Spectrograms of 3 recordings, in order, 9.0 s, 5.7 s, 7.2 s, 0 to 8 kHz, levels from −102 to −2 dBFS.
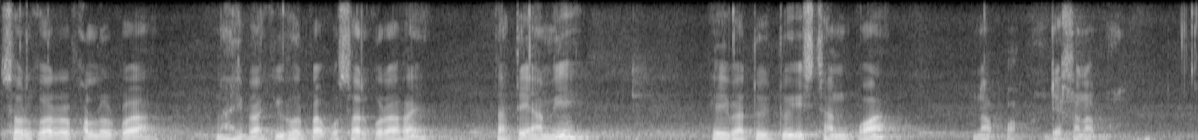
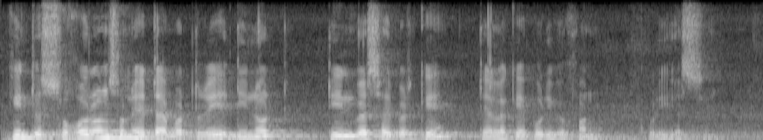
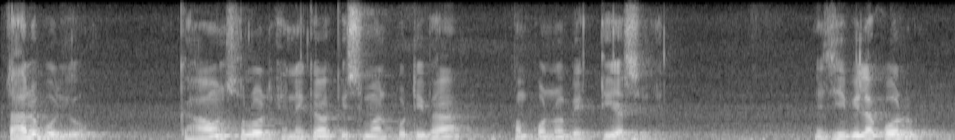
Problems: background sounds at intervals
